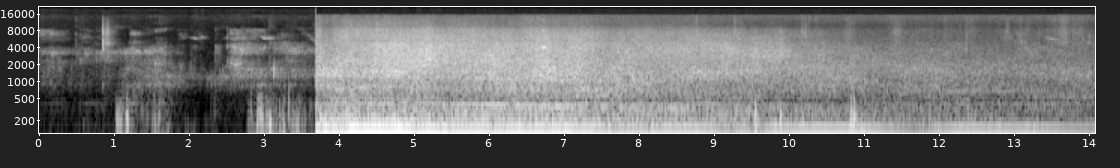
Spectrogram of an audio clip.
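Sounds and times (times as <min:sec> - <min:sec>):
engine humming steadily: 0:03.7 - 0:14.0.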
